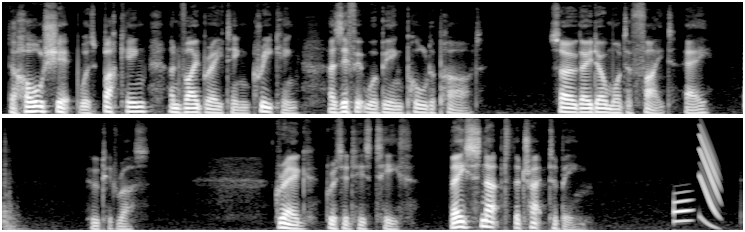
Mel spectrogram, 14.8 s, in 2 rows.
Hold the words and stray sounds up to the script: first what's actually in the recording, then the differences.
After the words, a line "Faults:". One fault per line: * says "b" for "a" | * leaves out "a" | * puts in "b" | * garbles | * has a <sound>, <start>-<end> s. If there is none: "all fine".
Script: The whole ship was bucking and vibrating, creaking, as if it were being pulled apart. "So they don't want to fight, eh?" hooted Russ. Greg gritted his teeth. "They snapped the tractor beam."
The whole ship was bucking and vibrating, creaking, as if it were being pulled apart. "So they don't want to fight, eh?" hooted Russ. Greg gritted his teeth. "They snapped the tractor beam."
Faults:
* has a thud, 7.4-7.9 s
* has a chirp, 14.1-14.6 s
